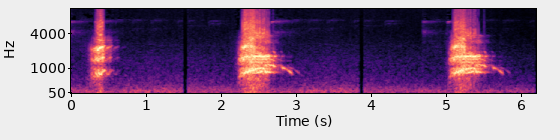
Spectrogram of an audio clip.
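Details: Fox calling with three hoarse, abrupt barking yelps spaced roughly two and a half seconds apart, the later ones longer with a drooping tail; otherwise silent background.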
